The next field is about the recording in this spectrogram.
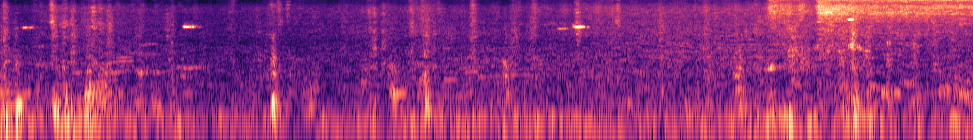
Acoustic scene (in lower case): bus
